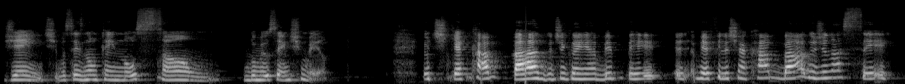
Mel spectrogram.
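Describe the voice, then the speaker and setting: A woman's voice: a little high, moderate pace. A young woman with a Brazilian Portuguese accent, earnestly telling her own story to viewers and acting out the dialogue. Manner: earnest, addresses viewers as "gente", acts out quoted dialogue. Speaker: vlogger sharing a personal testimony. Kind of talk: emotional personal storytelling.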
